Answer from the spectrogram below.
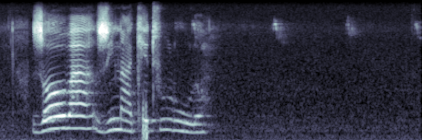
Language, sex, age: Venda, female, 27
